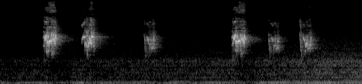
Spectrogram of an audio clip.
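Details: Budgerigars playing in their aviary give short, sharp chirps in two loose bursts of three, each note bright and harsh, with quiet gaps between the bursts.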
